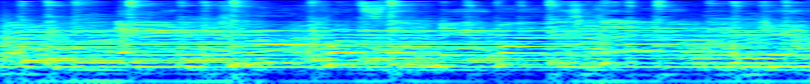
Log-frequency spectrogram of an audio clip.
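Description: Live acoustic guitar playing with a man singing over it.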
